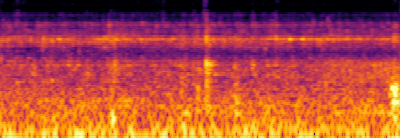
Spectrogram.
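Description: Oracle cards being shuffled by hand: a few soft card clicks over a steady background hiss.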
